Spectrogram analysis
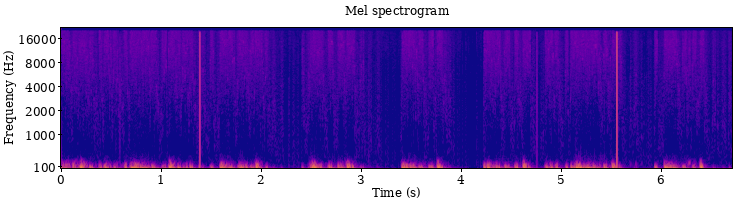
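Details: Heart sounds recorded after exercise (third such recording): loud low thudding heartbeats, about 67 a minute, with muffled rumbling between beats; normal heart sounds after exercise.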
